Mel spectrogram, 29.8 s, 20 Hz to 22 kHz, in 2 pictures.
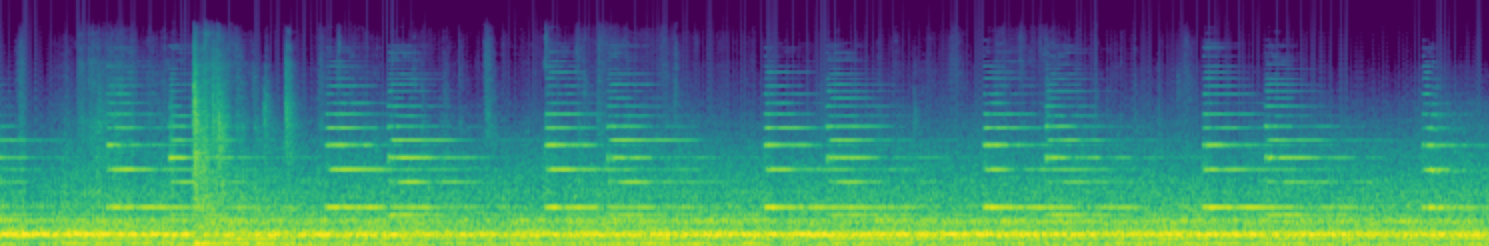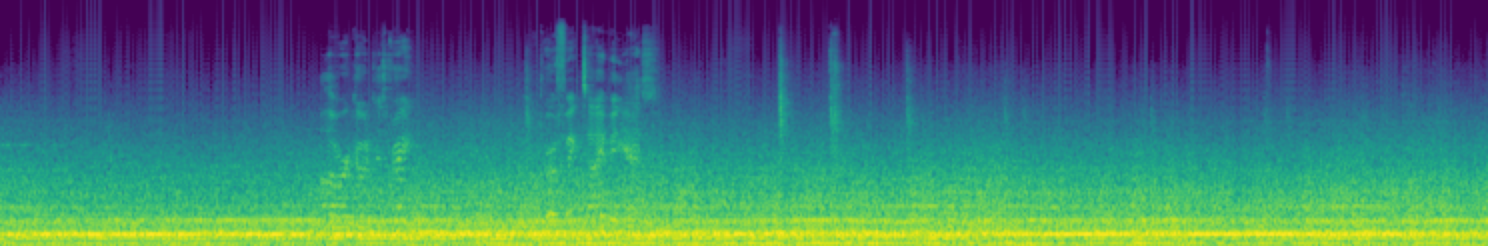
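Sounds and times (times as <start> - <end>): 
loud mechanical rumble and drone: 0.0 - 29.7
clanks and rattles: 0.2 - 5.2.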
